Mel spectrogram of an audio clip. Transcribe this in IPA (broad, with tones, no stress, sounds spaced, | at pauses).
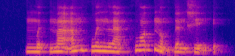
m ə˨˩ t̚ m a̰ː˧˥ m h w ə˧ n l a˨˩ t̚ h w ɔ˦˥ t̚ n ɔ̰˧˨ m ɗ ə˧ n x ḛ˧˨ ŋ ʔ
